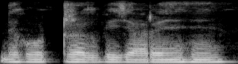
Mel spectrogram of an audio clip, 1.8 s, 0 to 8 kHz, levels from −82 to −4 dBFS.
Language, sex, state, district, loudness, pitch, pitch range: Hindi, male, Uttar Pradesh, Budaun, -21 LUFS, 110 Hz, 105-110 Hz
